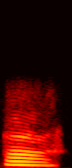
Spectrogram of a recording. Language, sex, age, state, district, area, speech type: Bodo, male, 45-60, Assam, Baksa, urban, conversation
